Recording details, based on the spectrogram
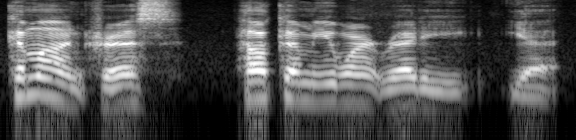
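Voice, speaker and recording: Man acting an exasperated teenage boy, pitched up. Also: sing-song, normal speed, pushed and bright, dry recording, recorded from a distance. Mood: scolding, impatient. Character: anguished sixteen-year-old boy, protective, defiant, exasperated with his brother.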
